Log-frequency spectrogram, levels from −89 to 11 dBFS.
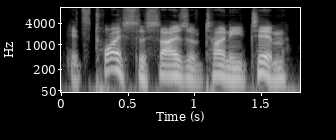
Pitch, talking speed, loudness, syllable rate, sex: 125 Hz, 235 wpm, -17 LUFS, 5.4 syllables/s, male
